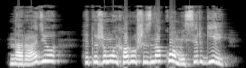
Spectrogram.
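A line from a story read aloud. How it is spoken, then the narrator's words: Involuntary exclamation. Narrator (Russian): вскрикнула невольно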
